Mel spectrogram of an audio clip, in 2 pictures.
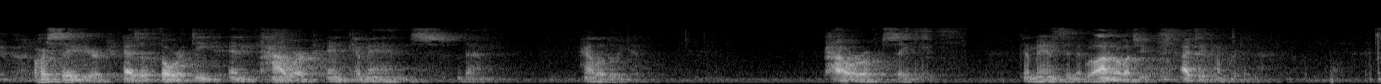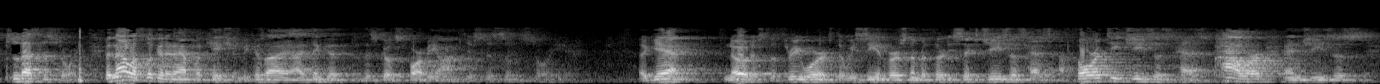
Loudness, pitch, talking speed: -19 LUFS, 105 Hz, 155 wpm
